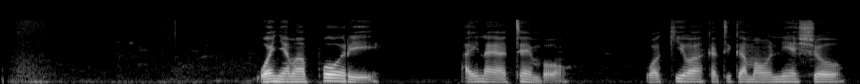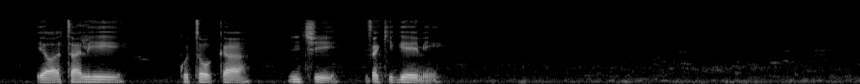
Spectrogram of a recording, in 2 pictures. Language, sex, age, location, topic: Swahili, male, 25-35, Dar es Salaam, agriculture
